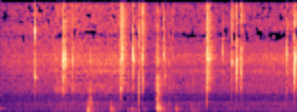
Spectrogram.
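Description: A handful of sharp, scattered clicks and light metallic clinks in a steel pressure cooker holding mustard seeds in hot oil, as asafoetida is added to the tempering, with a faint sizzle underneath.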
